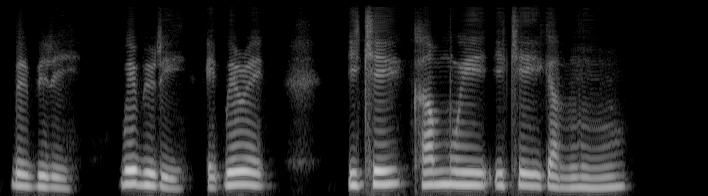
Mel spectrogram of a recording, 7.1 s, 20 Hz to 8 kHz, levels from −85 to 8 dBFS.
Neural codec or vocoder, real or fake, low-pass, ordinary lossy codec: codec, 16 kHz, about 1 kbps, DyCAST, with the encoder's durations; fake; 7.2 kHz; none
